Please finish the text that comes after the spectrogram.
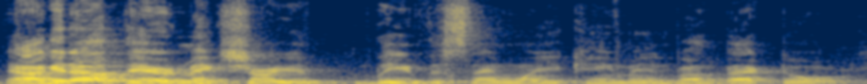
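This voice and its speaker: A man in a staged play reading, playing a gruff, scheming Southern man of authority with a folksy, commanding manner. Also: on the high side, big pitch swings, fast, a bit bright. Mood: firm, scheming. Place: live staged reading in a room. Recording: roomy, distant mic, faint noise.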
